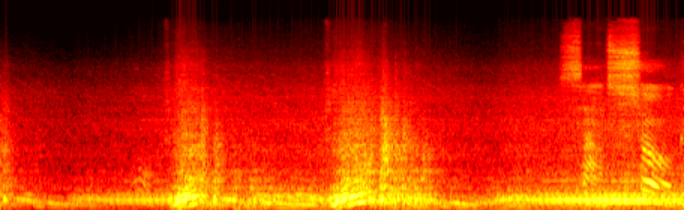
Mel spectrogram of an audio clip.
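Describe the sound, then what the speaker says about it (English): A Lamborghini engine in Corsa mode revs in a few rising pulls, each climbing and falling back to a rumbling idle, loud and close, with a high whine near the end. "Rev it up in Corsa mode."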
